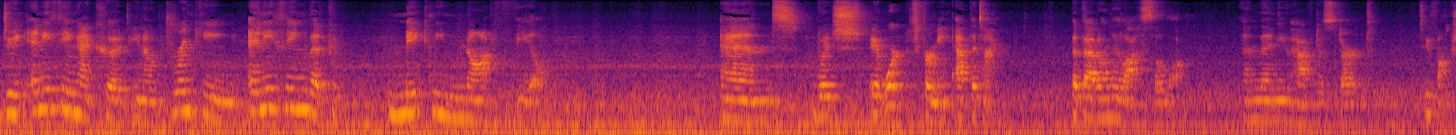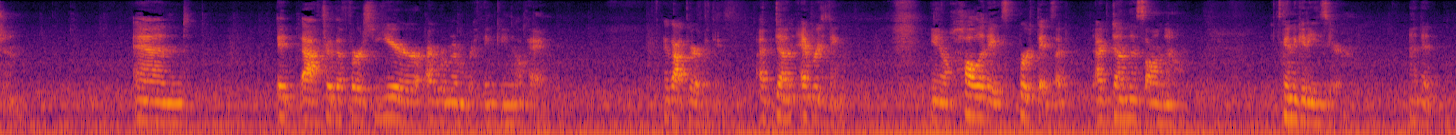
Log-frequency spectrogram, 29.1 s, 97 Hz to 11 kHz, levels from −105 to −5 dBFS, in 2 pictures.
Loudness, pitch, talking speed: -36 LUFS, 70 Hz, 145 wpm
